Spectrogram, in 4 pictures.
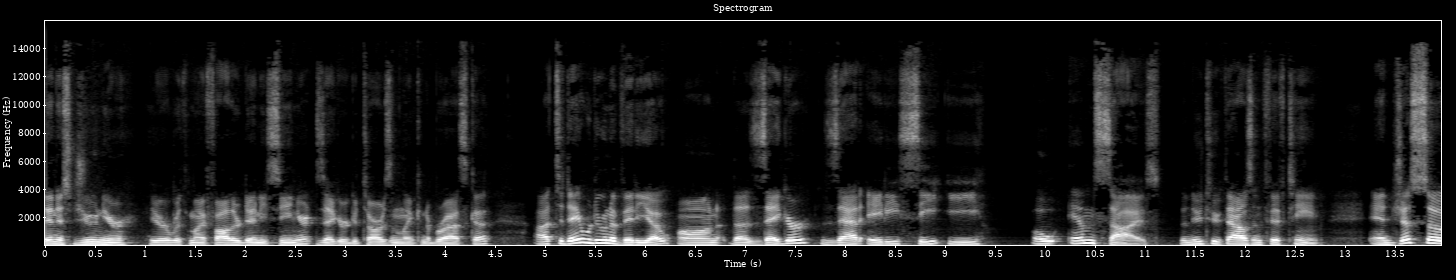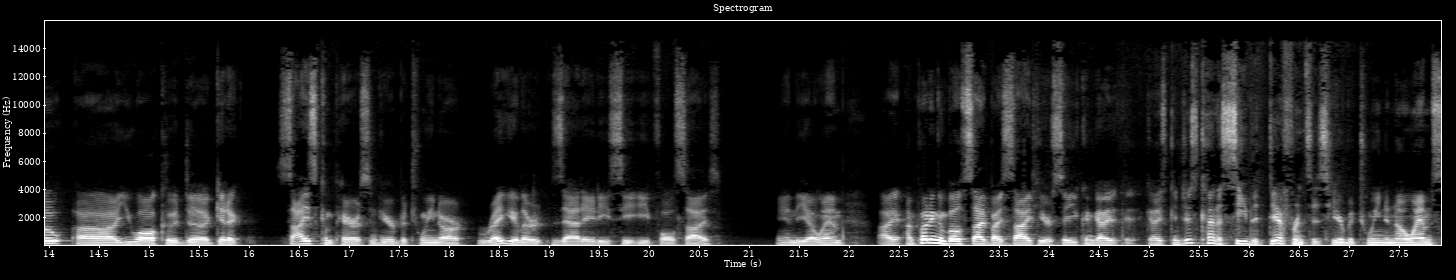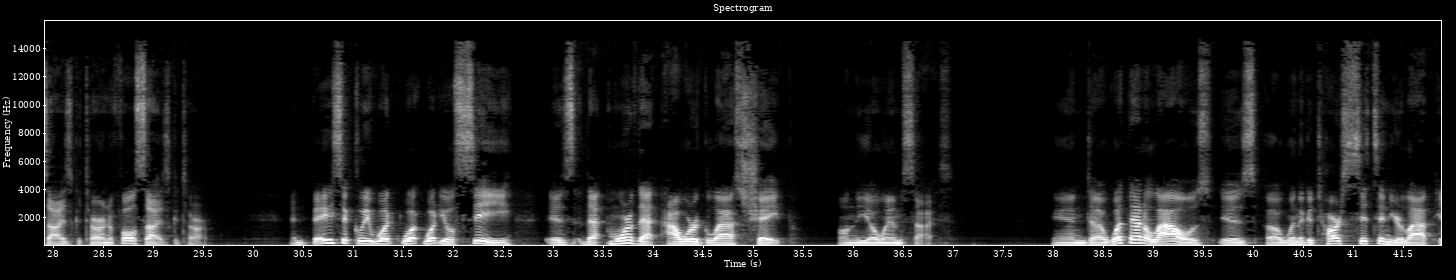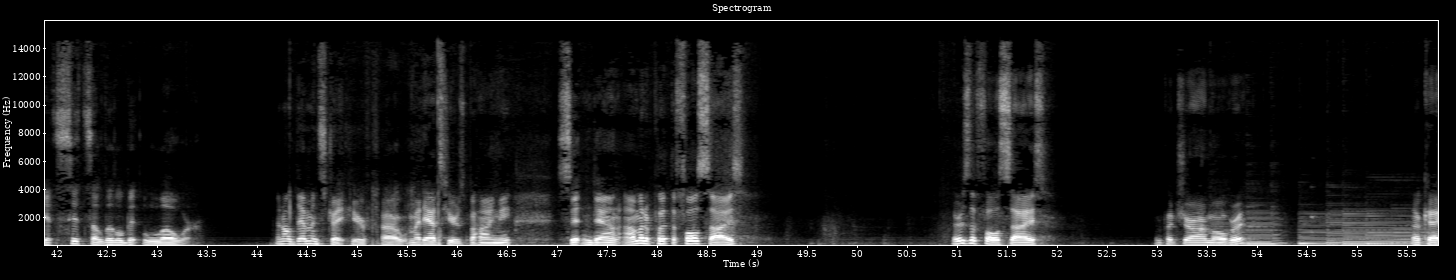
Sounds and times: Speech: 0.0s - 29.6s, 30.4s - 37.1s, 38.0s - 43.5s, 44.2s - 49.0s, 50.9s - 52.1s, 53.0s - 54.0s, 55.6s - 55.8s.

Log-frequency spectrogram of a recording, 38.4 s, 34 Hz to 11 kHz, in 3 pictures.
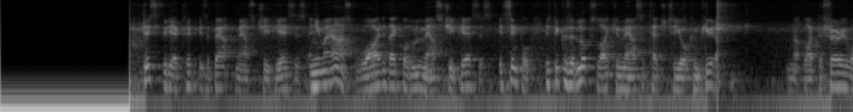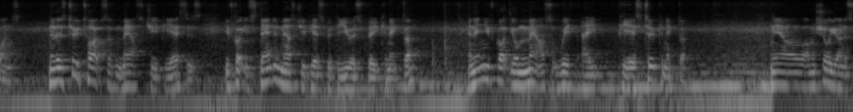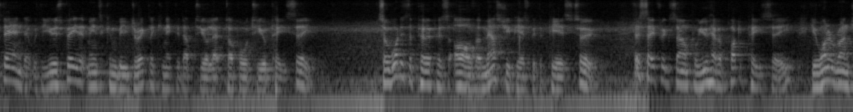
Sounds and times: Speech: 2.1s - 11.0s, 11.8s - 19.2s, 19.8s - 23.2s, 24.4s - 30.4s, 31.3s - 38.3s.

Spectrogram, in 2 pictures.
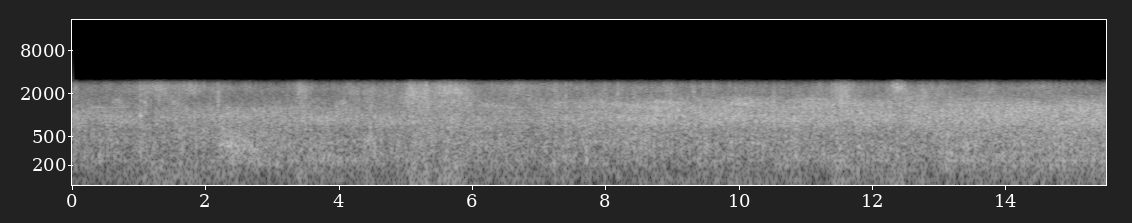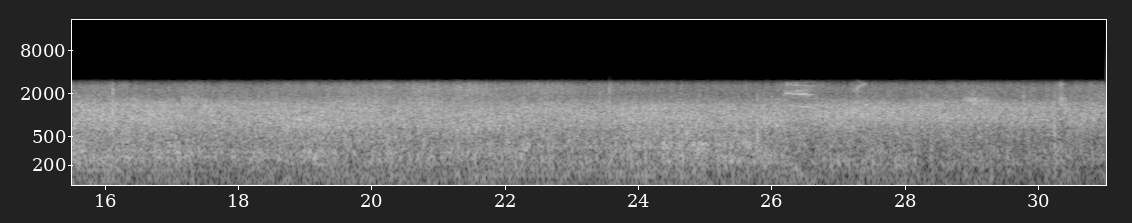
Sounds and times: Meow: 26.1s - 27.5s.

